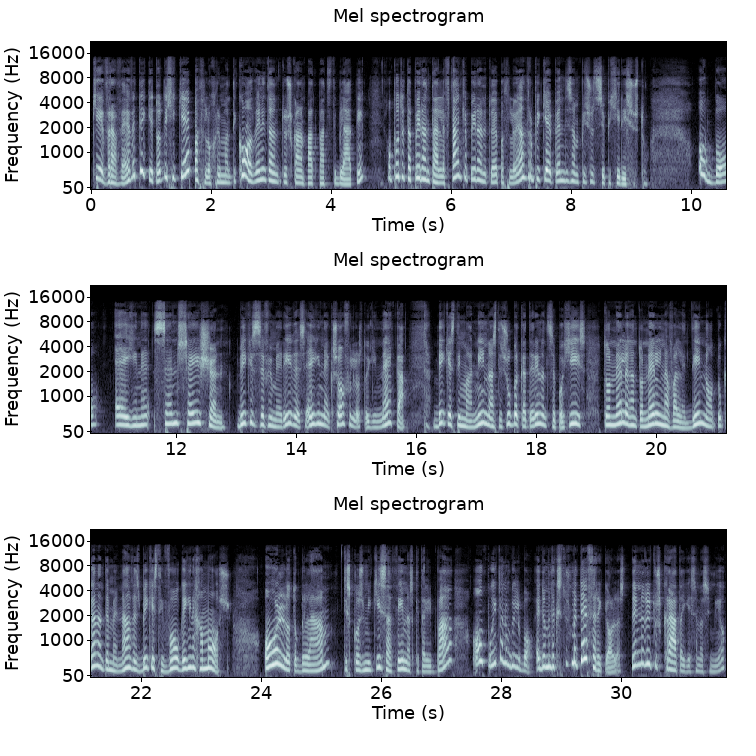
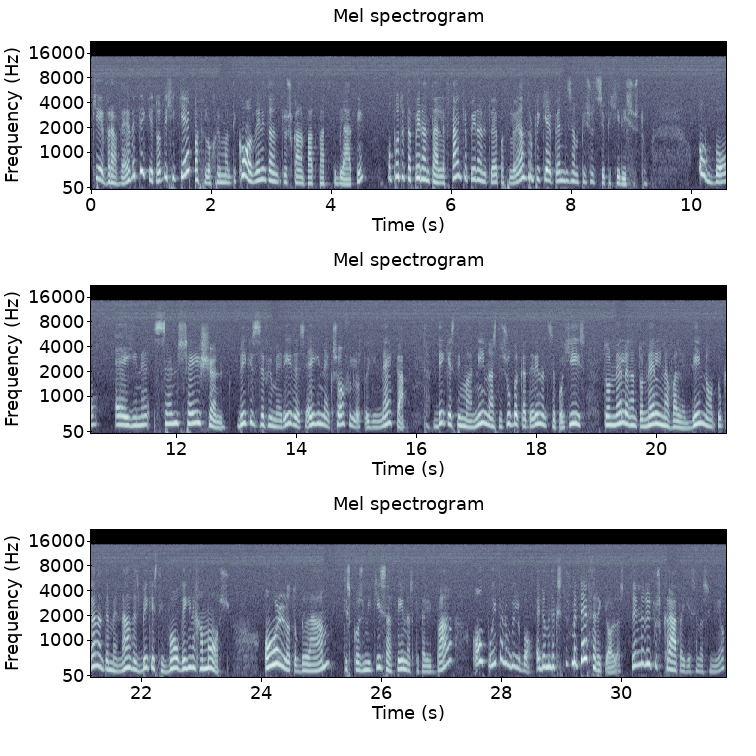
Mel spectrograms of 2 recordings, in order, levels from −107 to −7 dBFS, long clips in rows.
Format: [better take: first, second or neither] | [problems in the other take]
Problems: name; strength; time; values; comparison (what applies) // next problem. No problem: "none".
first | hiss; noticeable; throughout; 10 dB below the speech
